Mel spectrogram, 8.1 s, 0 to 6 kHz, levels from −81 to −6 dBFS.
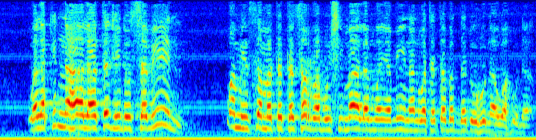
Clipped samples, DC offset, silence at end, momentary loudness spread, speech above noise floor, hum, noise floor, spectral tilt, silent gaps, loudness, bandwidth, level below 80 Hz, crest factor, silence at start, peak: under 0.1%; 2%; 0.05 s; 11 LU; 29 dB; none; -50 dBFS; -5 dB/octave; none; -22 LUFS; 6 kHz; -56 dBFS; 14 dB; 0.45 s; -8 dBFS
